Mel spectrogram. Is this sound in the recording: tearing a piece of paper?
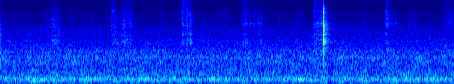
yes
